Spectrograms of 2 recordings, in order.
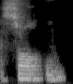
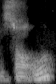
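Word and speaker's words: そう: Cara baca on yominya ada sou tapi kita bacanya bukan su tapi so.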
